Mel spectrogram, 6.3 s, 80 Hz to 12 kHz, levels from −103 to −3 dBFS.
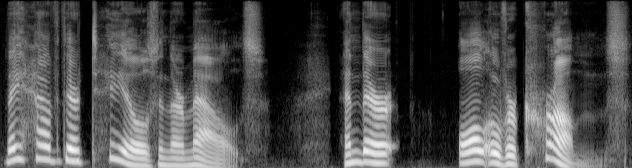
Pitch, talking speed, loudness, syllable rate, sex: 175 Hz, 105 wpm, -17 LUFS, 2.9 syllables/s, male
